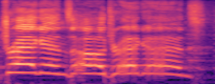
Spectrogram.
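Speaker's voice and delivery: high, slow hammed-up wail; high parody shout of passion; mock ecstatic cries. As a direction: stretch it out like a lover in climax. Mimicking a lover's cries in sex.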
